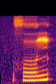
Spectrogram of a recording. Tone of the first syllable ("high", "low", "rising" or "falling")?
rising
